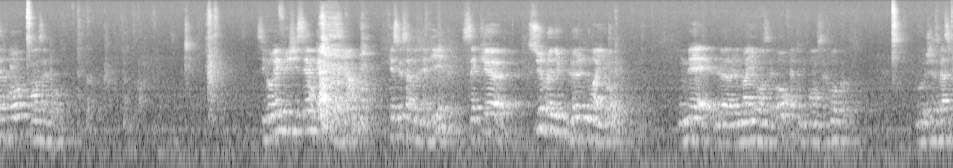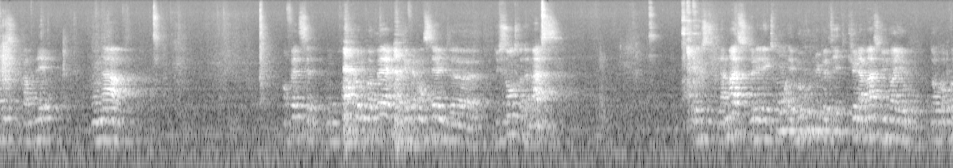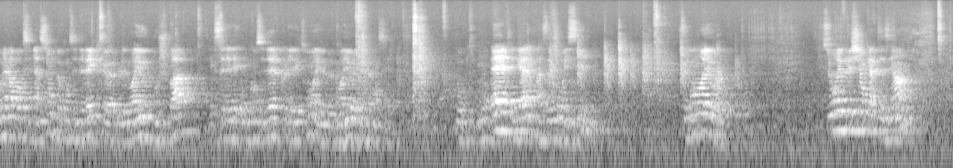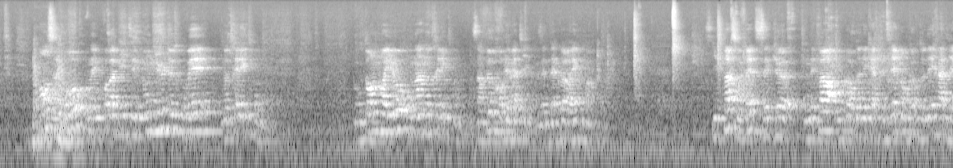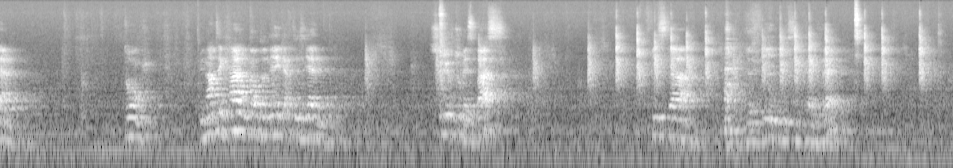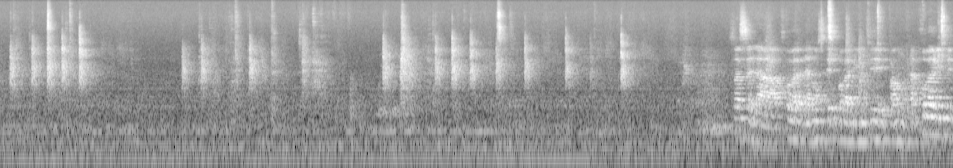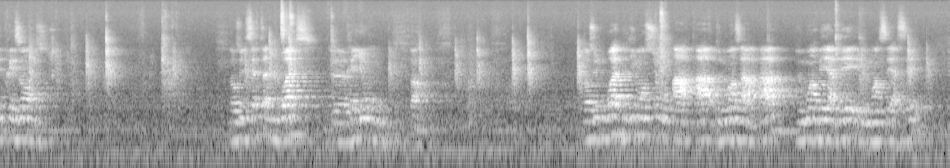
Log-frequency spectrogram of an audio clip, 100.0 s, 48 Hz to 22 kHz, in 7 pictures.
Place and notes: Quartier du Biéreau, Ottignies-Louvain-la-Neuve, Belgique - A course of physical science
A course of physical science. It looks like complicate and nobody's joking.
Ottignies-Louvain-la-Neuve, Belgium, 11 March 2016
